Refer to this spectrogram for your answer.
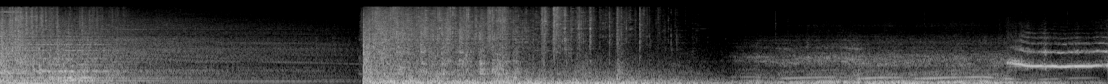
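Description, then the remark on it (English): Sophie's car engine roars and fades as it goes over the cliffs at the bluffs on the edge of town, then a sudden violent crash of crunching metal and shattering debris, followed by a long rumbling aftermath with faint wavering tones as the car becomes a flaming wreck. “The cliffs are right there. She's going over.”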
